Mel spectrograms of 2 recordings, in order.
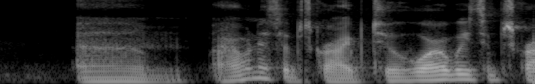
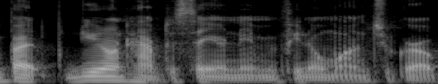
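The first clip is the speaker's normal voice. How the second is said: ordinary delivery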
